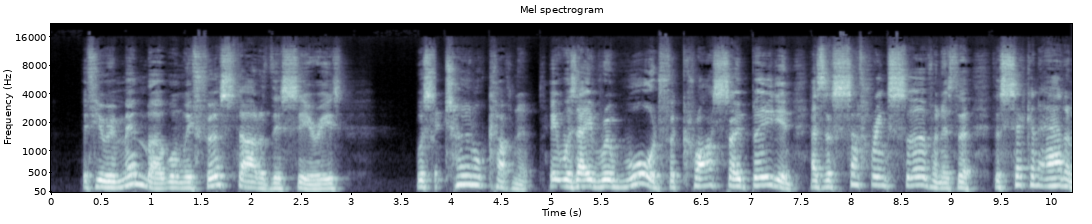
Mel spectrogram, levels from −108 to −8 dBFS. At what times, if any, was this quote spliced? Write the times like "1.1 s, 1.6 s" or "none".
3.8 s, 4.9 s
